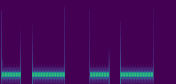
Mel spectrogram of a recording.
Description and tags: Sounds like a phone ringing.
synthesized, ring, tone, telephone, phone, ringing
